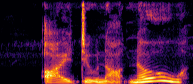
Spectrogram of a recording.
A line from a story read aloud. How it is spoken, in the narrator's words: answered Bok gravely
